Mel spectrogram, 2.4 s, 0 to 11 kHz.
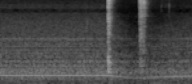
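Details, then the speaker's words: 5.1 digital amplifier changing inputs (USB, Bluetooth, FM, AUX): two crisp relay clicks about half a second apart over a faint steady hum, with no thump. The relays cycle off and on during switching so no voltage surge reaches the speakers; normal. "అంటే ఇక్కడ మీకు switching అయ్యే time లోని మీకు relays of అయ్యి on అవుతున్నాయి"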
